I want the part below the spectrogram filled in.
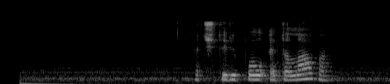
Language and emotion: Russian, neutral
